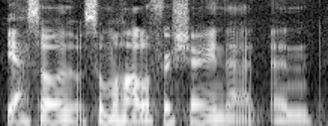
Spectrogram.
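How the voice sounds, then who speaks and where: Gravelly low-voiced man hosting. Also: flat delivery, fairly quick. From Hawaii. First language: Hawaiian. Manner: earnest, frequent self-restarts and stammered repeats. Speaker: podcast host. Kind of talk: casual conversational interview.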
